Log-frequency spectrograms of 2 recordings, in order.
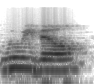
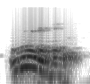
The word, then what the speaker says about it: Louisville: cities in Kentucky however people from Louisville pronounce it rule so if someone's talking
